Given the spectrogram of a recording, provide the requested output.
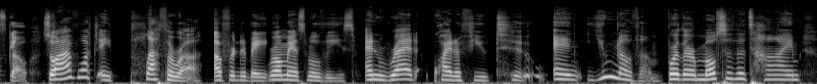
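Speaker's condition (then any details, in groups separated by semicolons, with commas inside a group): No condition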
